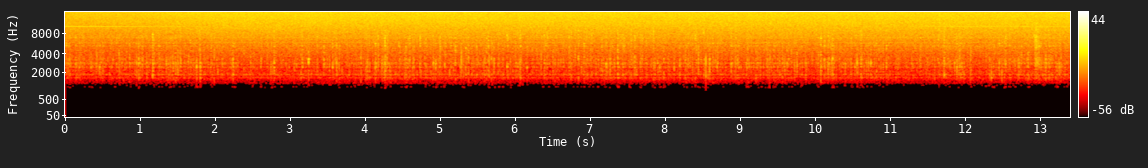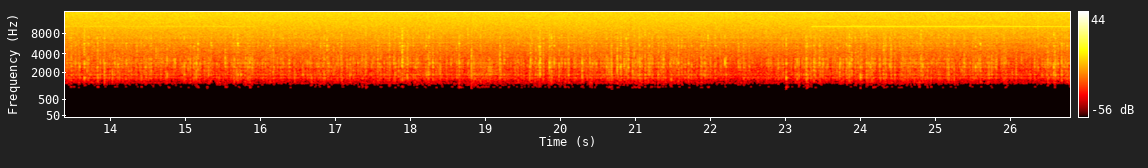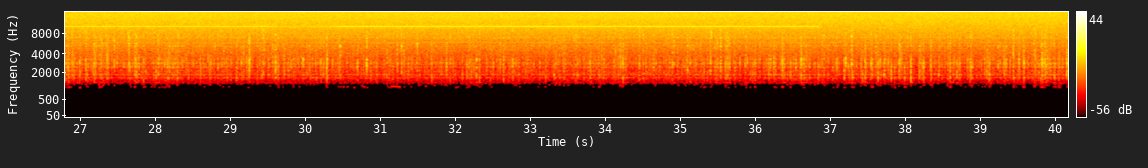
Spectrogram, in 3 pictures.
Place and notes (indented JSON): {
  "title": "c/ San Cosme y San Damián, Madrid - 2014-02-03 Snow",
  "date": "2014-02-03 11:30:00",
  "description": "2014-02-03, Madrid. Snow falling on my roof window.Recorded with a pair of Jez Riley French's contact microphones.",
  "latitude": "40.41",
  "longitude": "-3.70",
  "timezone": "Europe/Madrid"
}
